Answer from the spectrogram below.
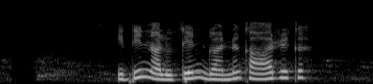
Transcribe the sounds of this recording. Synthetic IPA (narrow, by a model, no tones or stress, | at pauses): id̪inɐlut̪enɡanːəkaːrːekə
